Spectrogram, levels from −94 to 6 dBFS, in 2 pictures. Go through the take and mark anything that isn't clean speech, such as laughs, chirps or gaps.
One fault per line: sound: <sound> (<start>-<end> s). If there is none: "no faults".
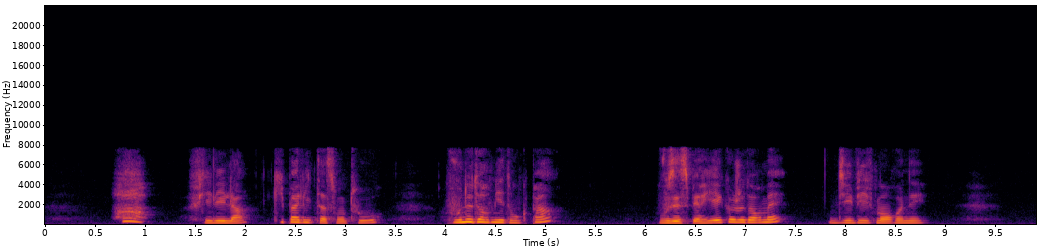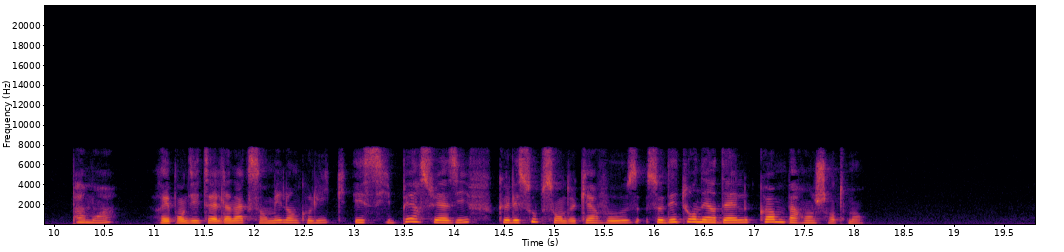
no faults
